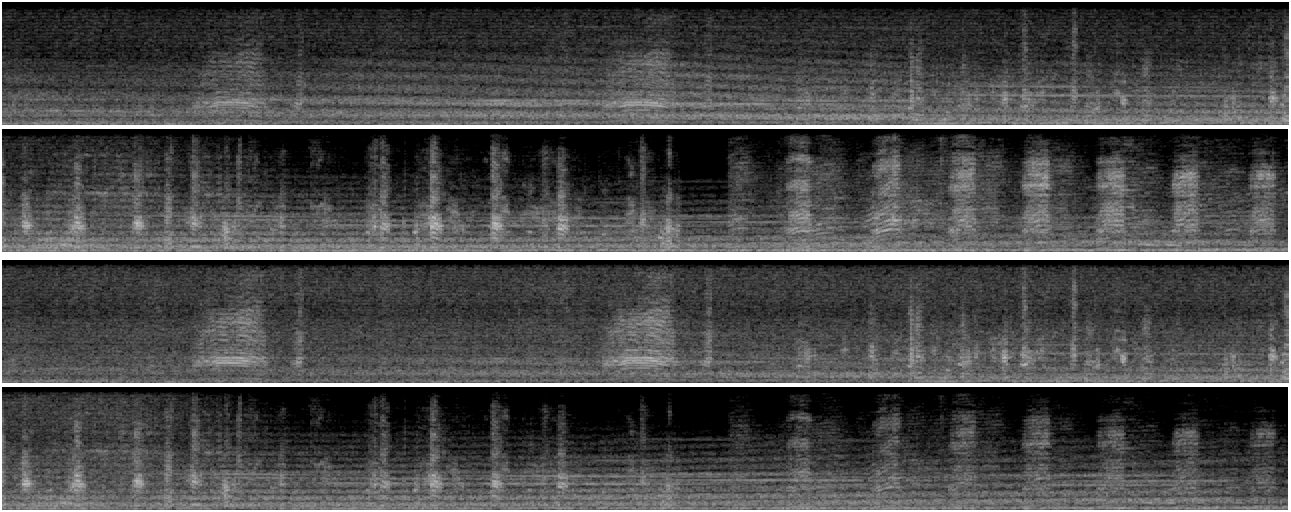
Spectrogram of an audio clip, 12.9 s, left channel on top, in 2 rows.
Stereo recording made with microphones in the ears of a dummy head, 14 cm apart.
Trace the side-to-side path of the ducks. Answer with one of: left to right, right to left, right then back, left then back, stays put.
right to left.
